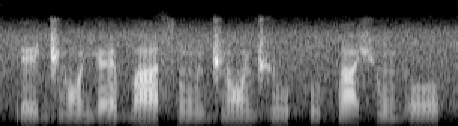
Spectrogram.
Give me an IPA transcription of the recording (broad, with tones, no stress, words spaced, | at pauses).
ɾe˧d͡ʒɔ̃˨jɛ˨˦ ba˧sũ˨ d͡ʒɔ̃˧d͡ʒu˧ hu˧ɡ͡ba˨ʃũ˨˦bo˦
